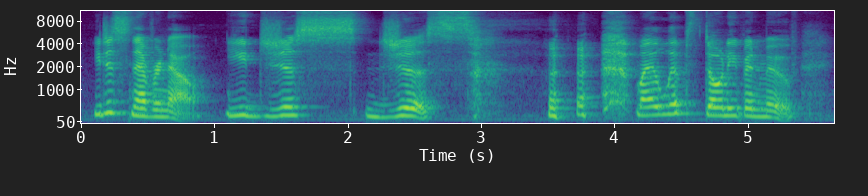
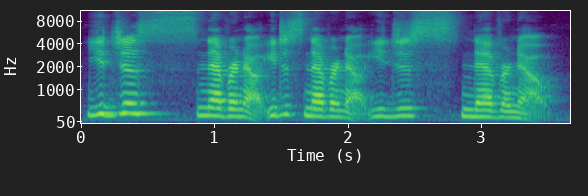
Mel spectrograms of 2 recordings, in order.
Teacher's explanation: The word just is reduced so much, is said so quickly that it's hardly there. Listen when I say it.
